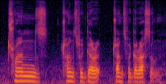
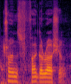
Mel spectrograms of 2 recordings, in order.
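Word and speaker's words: Transfăgărășan: Transfagaration. Okay, so the S is pronounced like a shirt. Transfagaration.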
